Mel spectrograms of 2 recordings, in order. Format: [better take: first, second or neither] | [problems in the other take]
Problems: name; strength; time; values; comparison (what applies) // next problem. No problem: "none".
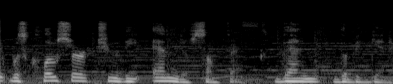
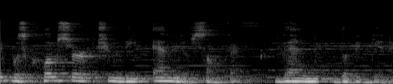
first | room echo; dies away in 1 s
